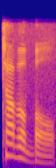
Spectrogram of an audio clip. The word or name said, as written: tubbable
